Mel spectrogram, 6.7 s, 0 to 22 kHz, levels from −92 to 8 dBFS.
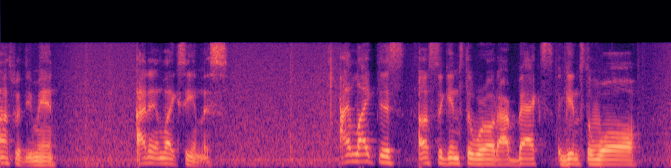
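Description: A speech clip with gain pumping all the way through. The swing is big, something like 30 dB, and loud and soft passages end up squashed to a similar level. The likely cause is input gain set far too high for the mic, with a fast limiter or compressor clamping down on each peak. The room noise itself sits about 43 dB under the speech, and the top end stops around 8 kHz from the call's mic processing.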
